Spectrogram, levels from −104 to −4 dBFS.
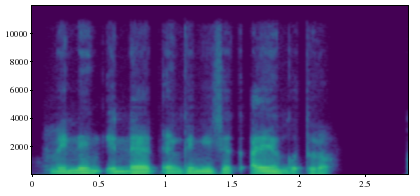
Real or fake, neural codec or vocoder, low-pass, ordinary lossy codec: fake; codec, 44.1 kHz, 2.6 kbps, DAC; 10.8 kHz; none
